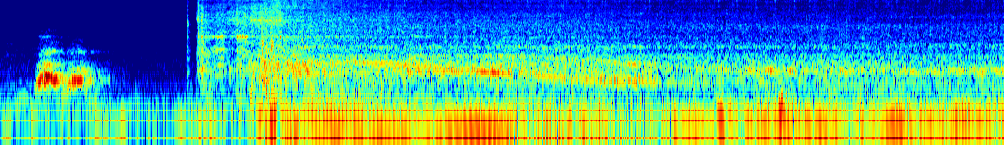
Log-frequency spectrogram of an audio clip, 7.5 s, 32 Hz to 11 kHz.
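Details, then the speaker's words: 2012 Chevrolet Sonic, poly belt refitted after removal silenced a strange engine noise; short crank then steady idle with no knock. Noise returns with belt on, owner suspects the water pump. "se le fue el ruido ahí se la voy a volver a colocar la la correa a ver si vuelve el ruido"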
